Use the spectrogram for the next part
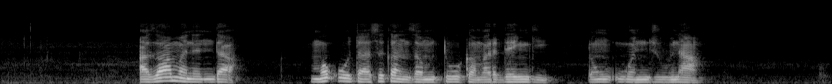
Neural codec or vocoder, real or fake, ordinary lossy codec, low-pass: vocoder, 22.05 kHz, 80 mel bands, WaveNeXt; fake; MP3, 48 kbps; 7.2 kHz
